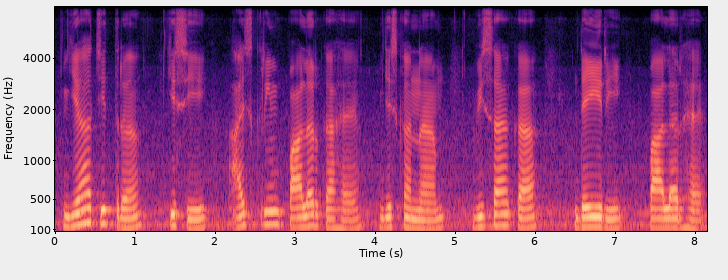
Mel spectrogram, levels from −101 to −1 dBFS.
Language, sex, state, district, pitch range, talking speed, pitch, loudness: Hindi, male, Bihar, Kishanganj, 125-155 Hz, 105 wpm, 135 Hz, -19 LUFS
